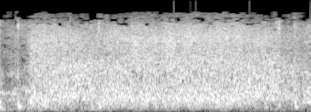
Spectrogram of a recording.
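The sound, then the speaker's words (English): Gunfire aimed at a tunnel ceiling to chip the stone, heard as a few sharp shots buried in a loud, dense, continuous roar of noise. “I'm shooting at the ceiling of that tunnel. Let those rats dodge a hail of chipped stone. Here's some more!”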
